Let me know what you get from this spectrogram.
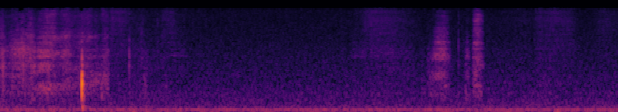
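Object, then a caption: Paperback book paper pages. A pink chisel-tip highlighter rubs and scratches across the thin printed pages of an open softcover paperback book lying on a table, marking words and drawing boxes. A soft, hissy rubbing stroke opens the clip and ends in one sharp little tick, then after a quiet stretch two fainter scratchy strokes follow. A steady low hum sits underneath throughout.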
